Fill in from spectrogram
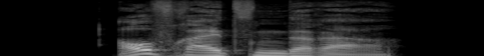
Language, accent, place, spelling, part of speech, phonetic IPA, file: German, Germany, Berlin, aufreizenderer, adjective, [ˈaʊ̯fˌʁaɪ̯t͡sn̩dəʁɐ], De-aufreizenderer.ogg
- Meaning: inflection of aufreizend: 1. strong/mixed nominative masculine singular comparative degree 2. strong genitive/dative feminine singular comparative degree 3. strong genitive plural comparative degree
